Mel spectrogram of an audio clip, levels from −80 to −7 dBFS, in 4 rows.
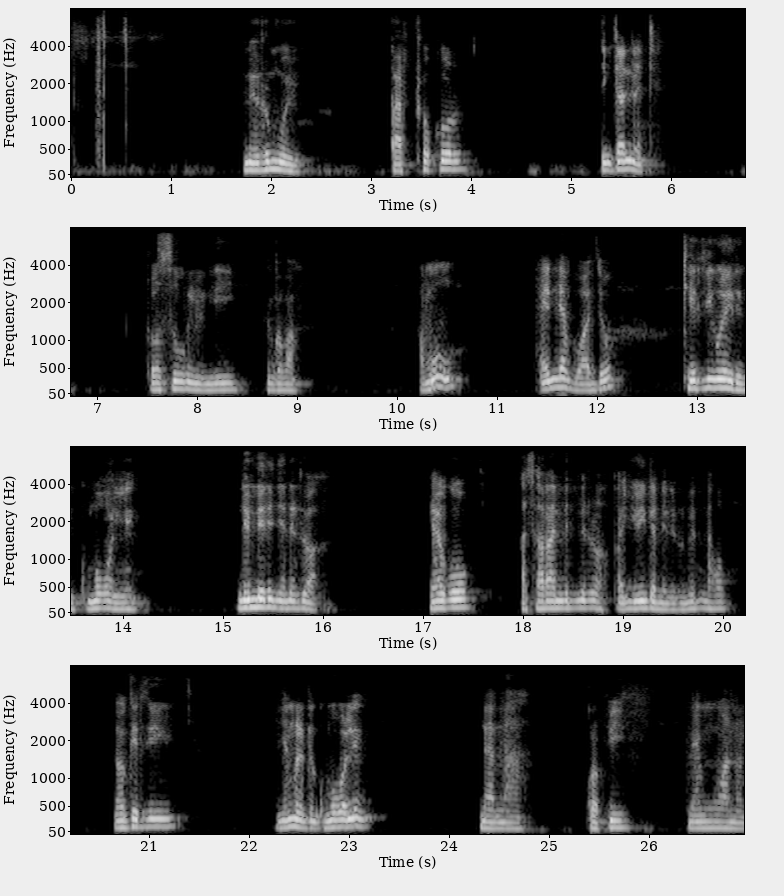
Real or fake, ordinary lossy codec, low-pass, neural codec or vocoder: fake; AAC, 32 kbps; 7.2 kHz; codec, 44.1 kHz, 2.6 kbps, SNAC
